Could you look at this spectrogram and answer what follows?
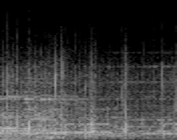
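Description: Crowd at a Khesari Lal stage show clapping and cheering for Akhilesh, a dense burst of applause with scattered shouts throughout.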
